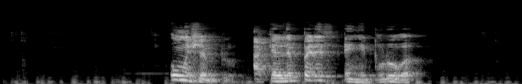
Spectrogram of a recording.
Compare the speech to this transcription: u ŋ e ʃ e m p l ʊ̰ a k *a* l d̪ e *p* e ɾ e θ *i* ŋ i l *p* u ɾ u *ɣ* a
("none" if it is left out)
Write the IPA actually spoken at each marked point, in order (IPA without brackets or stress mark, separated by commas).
e, p, e, p, ɣ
